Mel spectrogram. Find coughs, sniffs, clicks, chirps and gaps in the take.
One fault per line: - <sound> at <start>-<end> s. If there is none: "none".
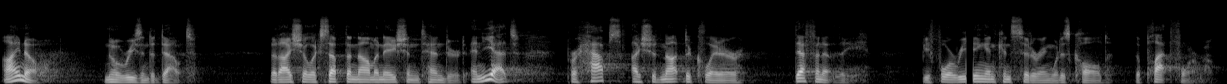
- dropout at 9.7-9.7 s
